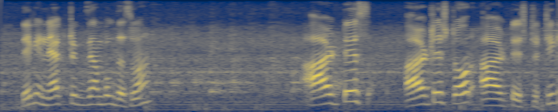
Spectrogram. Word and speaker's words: artiste: इसका pronunciation आर्टिस्ट ही होगा दोनों का, ठीक है।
